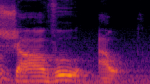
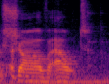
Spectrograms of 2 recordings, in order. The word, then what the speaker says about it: Shavuot: It's Shavuot. Shavuot. It's not Shavout. I'm going to shove you out.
